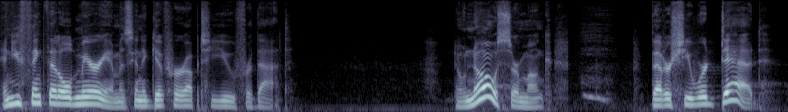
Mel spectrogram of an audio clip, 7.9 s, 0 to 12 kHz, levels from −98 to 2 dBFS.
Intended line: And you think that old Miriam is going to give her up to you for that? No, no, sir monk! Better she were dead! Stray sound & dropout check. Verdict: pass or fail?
fail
